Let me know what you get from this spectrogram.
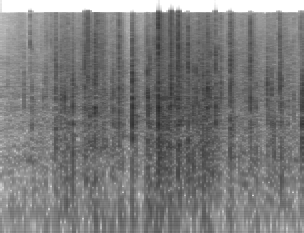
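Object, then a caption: Metallized plastic crisp bag. A large, printed metallized-plastic bag of Keogh's Irish potato chips in sour cream flavour, partly full, is held up in one hand and turned and crumpled by the fingers. It gives a dense, continuous run of bright, crackly crinkles with sharp, quickly fading bursts and almost no low end, getting busier and louder after the first half-second.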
